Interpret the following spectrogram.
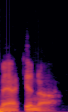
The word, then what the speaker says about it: Mackinac: They would spell it with the AC, but it's pronounced Mackinac.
